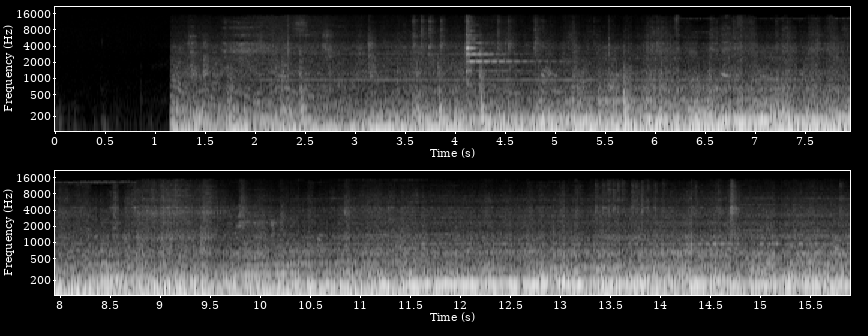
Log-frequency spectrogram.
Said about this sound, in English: Welcome to the Tedcast tram. All right, let's start it up. And here we go.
